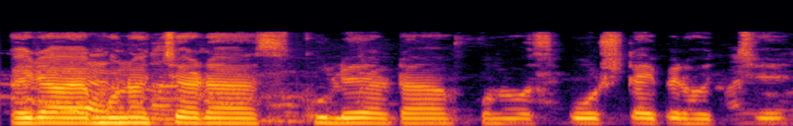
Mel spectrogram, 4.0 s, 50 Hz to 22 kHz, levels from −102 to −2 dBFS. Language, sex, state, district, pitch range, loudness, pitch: Bengali, male, West Bengal, Paschim Medinipur, 150-160 Hz, -17 LUFS, 155 Hz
